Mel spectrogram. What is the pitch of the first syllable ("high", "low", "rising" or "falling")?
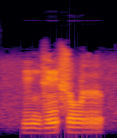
low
